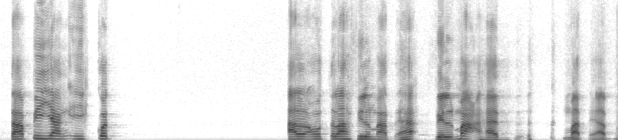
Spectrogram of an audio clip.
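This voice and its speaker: Man teacher, coaxing crowd of kids; bright, slightly high voice. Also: clean tone, dry recording. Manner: playful, coaxing, asks the crowd questions. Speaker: teacher addressing students. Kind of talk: lively speech to children at an opening event. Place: boarding school hall.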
